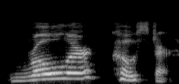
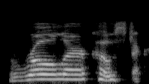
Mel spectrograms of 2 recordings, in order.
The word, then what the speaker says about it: roller coaster: after me roller coaster roller coaster and i can elicit from them that it's a noun and we can get that there's stress on the first syllable in each of those two words that make up the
